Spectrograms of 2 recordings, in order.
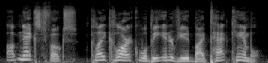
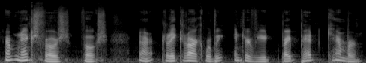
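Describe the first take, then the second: First: It is said in his normal voice. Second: It is said in a put-on, nasal political voice.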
